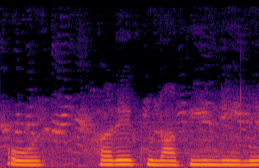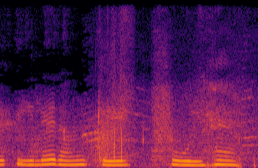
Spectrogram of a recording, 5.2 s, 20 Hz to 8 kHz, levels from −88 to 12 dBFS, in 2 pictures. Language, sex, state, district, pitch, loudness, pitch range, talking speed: Hindi, female, Punjab, Fazilka, 200 Hz, -17 LUFS, 190-205 Hz, 105 wpm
